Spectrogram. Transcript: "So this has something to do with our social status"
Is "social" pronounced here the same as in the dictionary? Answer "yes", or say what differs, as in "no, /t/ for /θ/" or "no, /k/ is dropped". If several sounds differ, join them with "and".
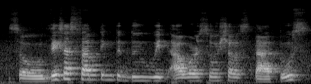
yes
